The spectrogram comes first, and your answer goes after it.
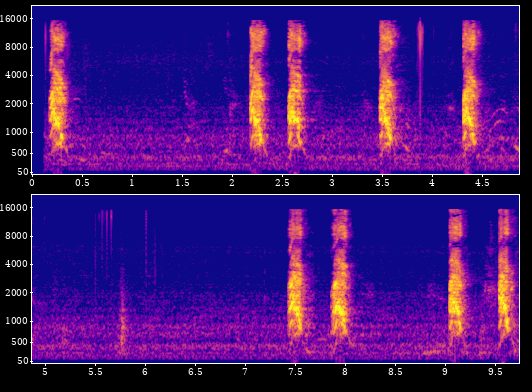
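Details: Dog barking in sharp, short bursts, mostly in quick pairs about half a second apart, with pauses of one to three seconds between groups; a quiet room otherwise.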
